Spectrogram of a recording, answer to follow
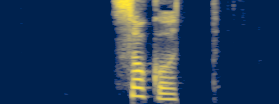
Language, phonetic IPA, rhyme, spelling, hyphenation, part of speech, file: Hungarian, [ˈsokotː], -otː, szokott, szo‧kott, verb / adjective, Hu-szokott.opus
- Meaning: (verb) third-person singular indicative past indefinite of szokik: 1. in a past-tense sense (with a noun) 2. in a present-tense sense, expressing a habit (with the infinitive of a verb)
